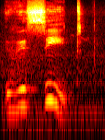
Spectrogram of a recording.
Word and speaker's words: receipt: Now this P is silent, and last is T. Generally students pronounce it wrongly, receipt, but you know the correct pronunciation, which is receipt.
